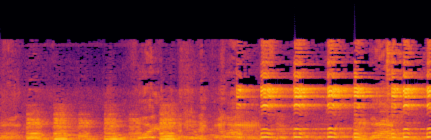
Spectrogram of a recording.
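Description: Electric guitar and bass played live through amplifiers, a short run of held notes followed from about halfway through by rapid, honk-like up-and-down pitch swoops.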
